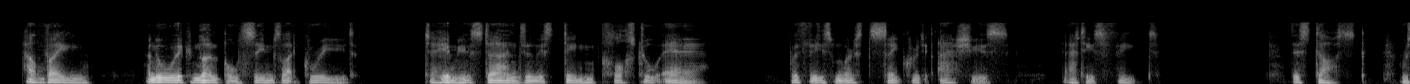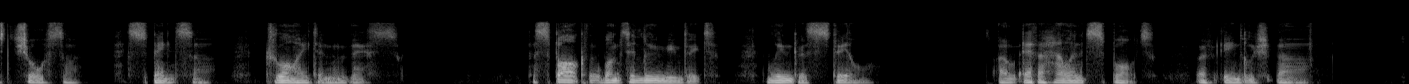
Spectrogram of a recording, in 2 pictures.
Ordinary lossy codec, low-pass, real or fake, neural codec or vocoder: Opus, 24 kbps; 7.2 kHz; fake; codec, 24 kHz, 0.9 kbps, WavTokenizer, medium music audio release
